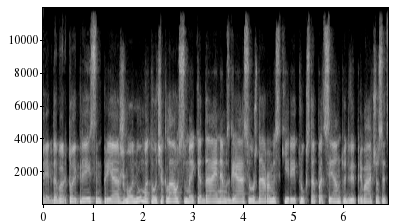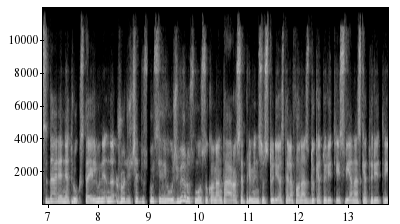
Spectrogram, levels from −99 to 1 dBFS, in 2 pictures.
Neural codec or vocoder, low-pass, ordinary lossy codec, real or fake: none; 10.8 kHz; Opus, 24 kbps; real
